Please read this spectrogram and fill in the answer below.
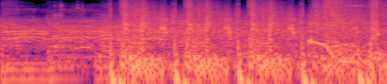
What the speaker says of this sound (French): Il tire avec des vraies balles maintenant.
